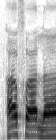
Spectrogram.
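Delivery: আফালা with the final লা held long; drawn-out final vowel. Shown as a demonstration. Teacher showing learners the alif madd, final লা drawn out. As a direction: stretch the লা at the end of আফালা. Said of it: "টানতে হবে".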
